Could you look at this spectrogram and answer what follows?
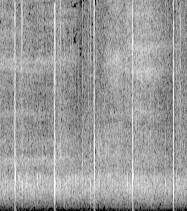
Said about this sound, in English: Yes, let's do it. Clap for those mamas.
